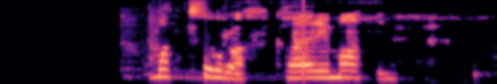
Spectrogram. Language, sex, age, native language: Icelandic, male, 14, Icelandic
